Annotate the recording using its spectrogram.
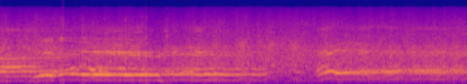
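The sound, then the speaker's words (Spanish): Studio audience applause on a late-night show, a dense, steady clatter of clapping for several seconds, with sustained cheering and whooping voices rising and falling over it, greeting a guest with a new book. “Así que un aplauso.”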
